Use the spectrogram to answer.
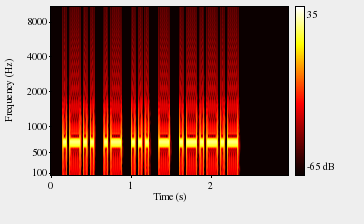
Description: Morse code, heard as a keyed tone, about 28 wpm, 700 Hz. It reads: LAST.
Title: Sentences from Top 1400 Words 28wpm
